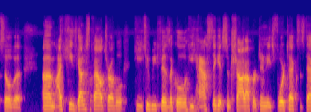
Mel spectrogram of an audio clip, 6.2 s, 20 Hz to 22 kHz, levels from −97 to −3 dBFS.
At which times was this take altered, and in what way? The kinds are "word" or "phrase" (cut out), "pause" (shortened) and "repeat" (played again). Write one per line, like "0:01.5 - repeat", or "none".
0:01.3 - word
0:01.8 - word
0:02.9 - word
0:04.6 - word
